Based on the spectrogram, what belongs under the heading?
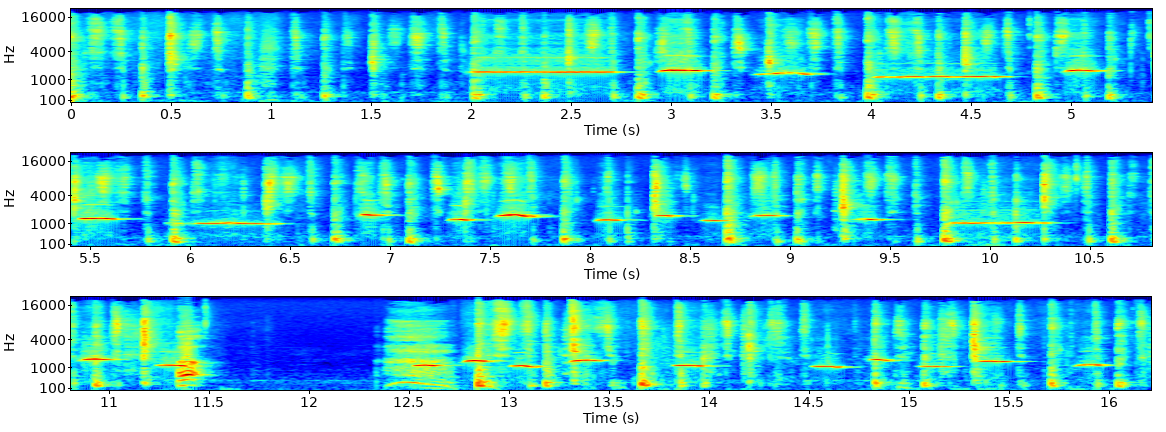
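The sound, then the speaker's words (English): Someone whistles a loose, improvised freestyle melody of short bright notes over a steady, rhythmic tapping beat made by another person, fairly loud, with a brief silent pause near the end. “Okay, freestyle. Freestyle whistle, right?”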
